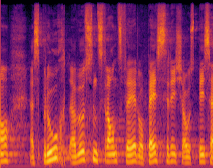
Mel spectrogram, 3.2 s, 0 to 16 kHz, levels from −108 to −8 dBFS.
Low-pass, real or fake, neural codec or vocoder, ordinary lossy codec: 14.4 kHz; real; none; none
